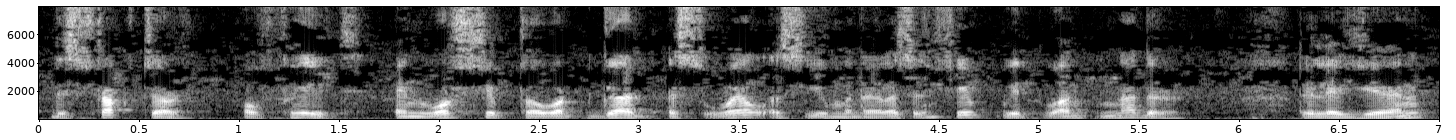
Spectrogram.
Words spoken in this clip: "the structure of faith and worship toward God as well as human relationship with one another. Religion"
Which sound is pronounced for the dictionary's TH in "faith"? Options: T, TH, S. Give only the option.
T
